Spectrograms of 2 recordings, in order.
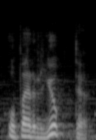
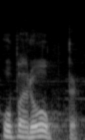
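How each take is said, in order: First: The middle of the word sounds like 'ryu'. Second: The middle of the word sounds like 'ro'. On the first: The speaker calls it right. "हमें कहना चाहिए उपर्युक्त" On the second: The speaker calls it wrong. "जो कि गलत है"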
